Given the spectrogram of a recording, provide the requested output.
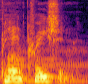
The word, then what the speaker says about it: Pankration: Arts like Russian Sambo, Bruce Lee's Jeet Kune Do, and even a revitalized form of Pancration, pronounced Pancration, were central to the restructuring across the martial arts world that groomed practitioners to compete in MMA.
